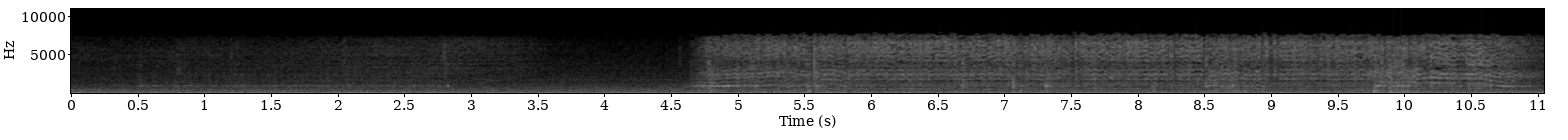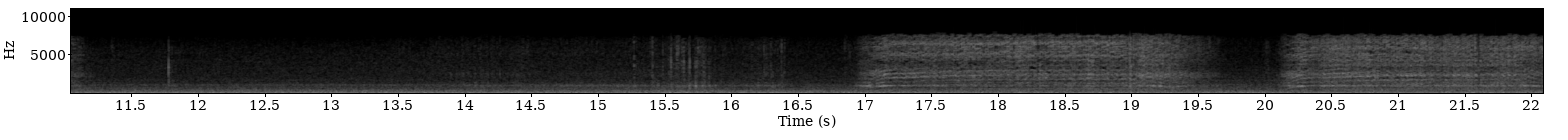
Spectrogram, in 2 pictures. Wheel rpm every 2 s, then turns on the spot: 20, 10, 60, 160, 160, 80, 0, 20, 40, 120, 110.
0-4 14-16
